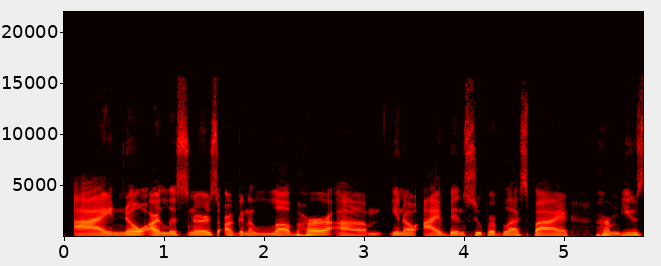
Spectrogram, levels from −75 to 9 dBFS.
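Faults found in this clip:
Short concealed packet loss at 2.81–2.85 s, 3.55–3.58 s and 4.96–5.01 s: brief smear or wobble in speech. Receiver jitter buffer or decoder concealment extends the last sound over each missing 20 ms packet. It is a filled smear, not a silent dropout.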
